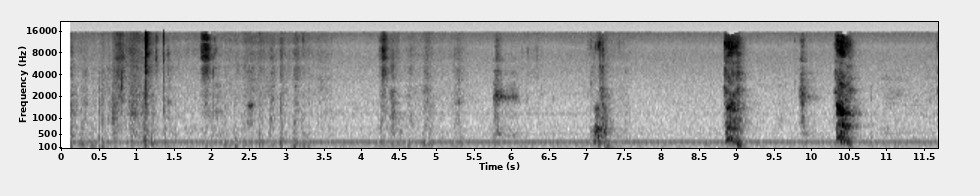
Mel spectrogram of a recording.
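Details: Chihuahua named Bailey, hyper and wanting to play before bedtime; scattered short sharp barks and yips, mostly in the second half, with soft shuffling and breathing between them and a steady low electrical hum throughout.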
